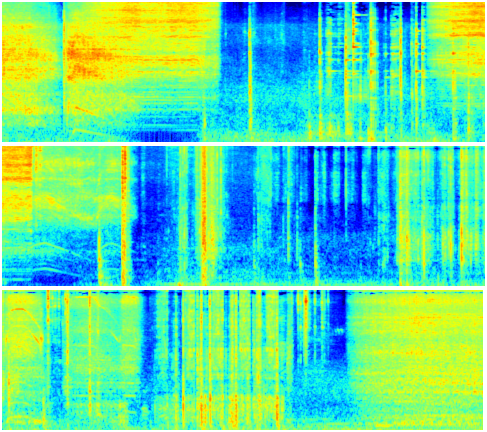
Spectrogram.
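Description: Power tools running in short separate bursts, a cordless angle grinder among them, with clicks and knocks of parts and hardware being handled in between.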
